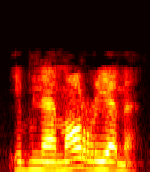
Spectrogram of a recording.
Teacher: الراء مفتوحة فتفخم، والميم مرققة، ما ابن مريم.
